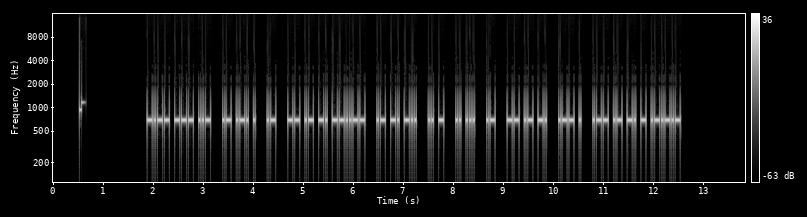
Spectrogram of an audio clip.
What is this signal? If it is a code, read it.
Morse code, heard as a keyed tone, about 34 wpm, 700 Hz. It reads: YOU ARE A MAN, AND IT IS A MAN WE WANT.
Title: Sentences from Top 200 Words 35wpm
